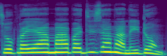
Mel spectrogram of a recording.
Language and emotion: Bodo, neutral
